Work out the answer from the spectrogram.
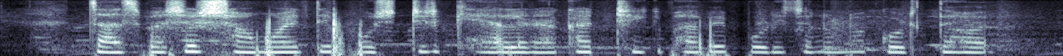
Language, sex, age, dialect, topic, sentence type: Bengali, female, 18-24, Western, agriculture, statement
